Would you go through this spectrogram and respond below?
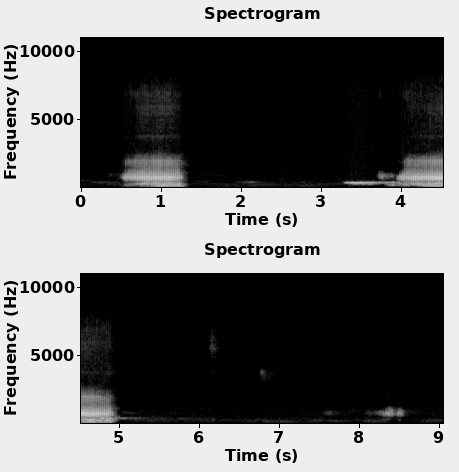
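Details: A female Shih Tzu in the Philippines, fast asleep on her bed, snores with two loud, rough, buzzing breaths, the second longer than the first. Softer snuffles and small breathing noises follow in the quiet between them.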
